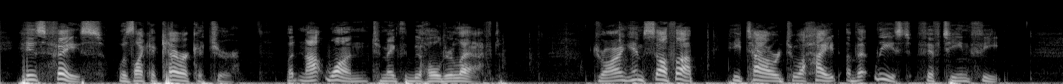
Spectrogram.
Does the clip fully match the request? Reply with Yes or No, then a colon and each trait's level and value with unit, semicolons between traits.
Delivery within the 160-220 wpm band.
No: average, 150 wpm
